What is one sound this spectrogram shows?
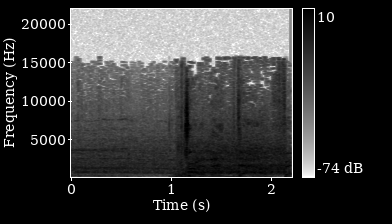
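A body slams heavily onto a wrestling ring mat.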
